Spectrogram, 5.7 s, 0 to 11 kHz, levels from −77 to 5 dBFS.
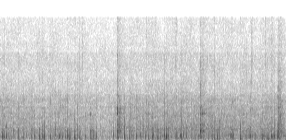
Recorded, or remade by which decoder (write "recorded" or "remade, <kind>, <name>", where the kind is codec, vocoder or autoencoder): remade, codec, DAC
